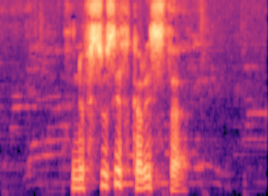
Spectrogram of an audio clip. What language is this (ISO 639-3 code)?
kab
